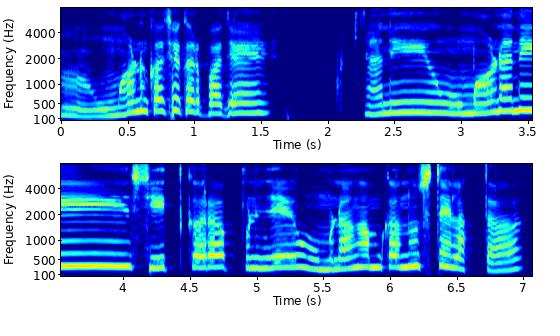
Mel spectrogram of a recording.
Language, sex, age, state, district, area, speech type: Goan Konkani, female, 60+, Goa, Ponda, rural, spontaneous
